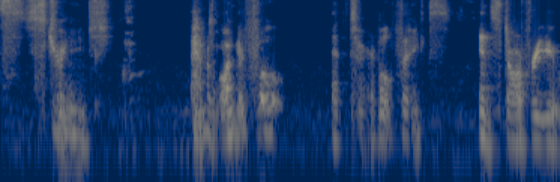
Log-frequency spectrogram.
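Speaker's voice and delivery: gritty put-on goat voice, choked, halting, creaky. Asked to show what it sounds like: goat talking on sawdust voice. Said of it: "so goat talking on sawdust".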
